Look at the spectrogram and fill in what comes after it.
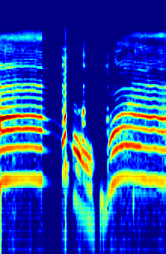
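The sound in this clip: Cats meowing and yowling: long drawn-out harmonic cries open and close the passage, with a few shorter wavering, falling cries between them, all fairly loud.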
